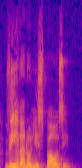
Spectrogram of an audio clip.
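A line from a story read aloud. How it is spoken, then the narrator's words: Crowd shouting. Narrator (Italian): tutta la gente gridava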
